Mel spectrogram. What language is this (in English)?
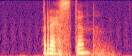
Swedish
